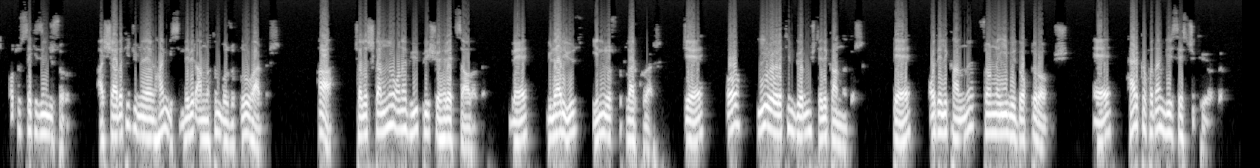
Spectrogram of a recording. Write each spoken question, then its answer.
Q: Aşağıdaki cümlelerin hangisinde bir anlatım bozukluğu vardır?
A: Cevap C. O iyi öğretim görmüş delikanlıdır.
